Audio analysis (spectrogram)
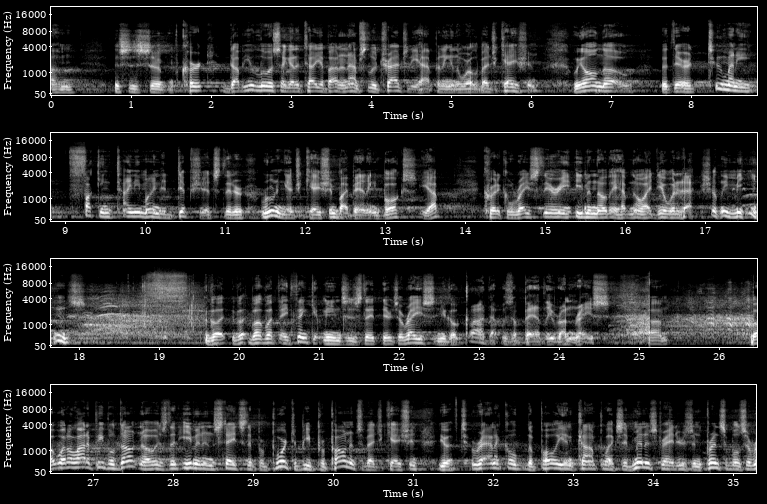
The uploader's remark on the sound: The live rants come from the shows at the Bear River Casino in Loleta and the Redding Civic Auditorium in Redding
